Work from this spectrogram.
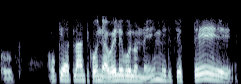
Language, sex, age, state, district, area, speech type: Telugu, male, 18-30, Telangana, Nagarkurnool, urban, conversation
